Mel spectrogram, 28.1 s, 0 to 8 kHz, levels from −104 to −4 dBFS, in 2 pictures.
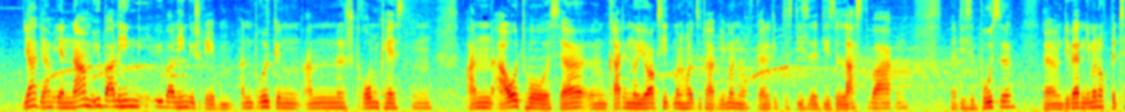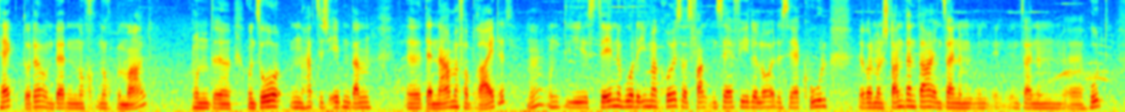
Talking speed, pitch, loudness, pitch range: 170 wpm, 130 Hz, -19 LUFS, 115-140 Hz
